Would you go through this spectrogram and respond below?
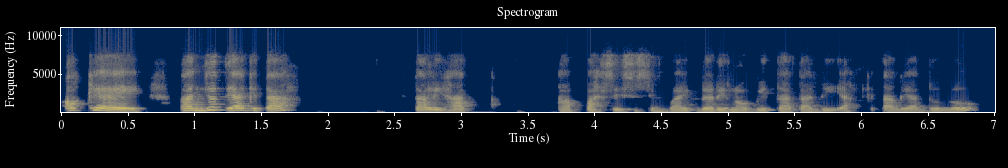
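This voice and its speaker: A woman's voice: on the low side, moderate pace, a little mellow. A woman presenting an online teacher-training webinar, chatty, slipping in English words and laughing often. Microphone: video call. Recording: slightly dull lo-fi call audio.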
